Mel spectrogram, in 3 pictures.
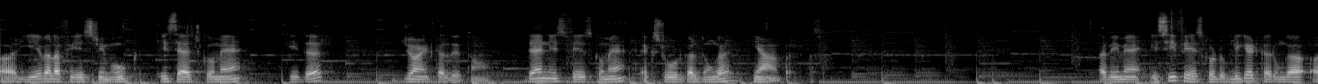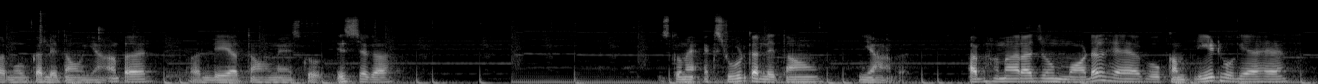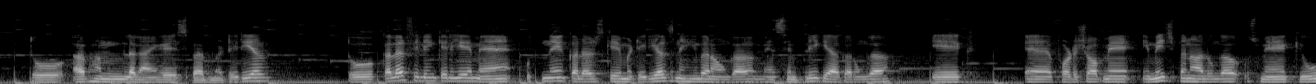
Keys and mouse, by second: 1.2-1.6 typing, 2.8 right click, 3.1 g, 3.4 y, 4.0 click, 4.5 3, 4.7 click, 5.0 middle click, 5.5 e, 7.3 click, 7.7 middle click, 8.2 alt+s, 8.7 shift+click, 8.9 middle click, 9.5 Tab, 9.6 shift+middle drag, 10.0 shift+click, 10.4 shift+click, 11.0 Tab, 11.0 click, 11.3 shift+d, 12.3 x, 13.2 shift+click, 13.4 middle click, 14.0 x, 14.0 g, 14.7 y, 15.2 y, 16.6 click, 16.9 middle click, 17.2-21.5 typing, 17.6 shift+middle click, 18.1 click, 18.3 right click, 18.7 click, 19.9 shift+middle click, 20.2 middle click, 20.5 click, 21.2 middle click, 21.3 shift+middle click, 21.8 click, 21.9 middle click, 22.3 Tab, 22.3 shift+middle click, 22.4 click, 22.5 shift+middle drag, 23.0 shift+click, 23.2 click, 24.5 shift+click, 25.8 shift+click, 26.7 shift+middle click, 27.0 middle click.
